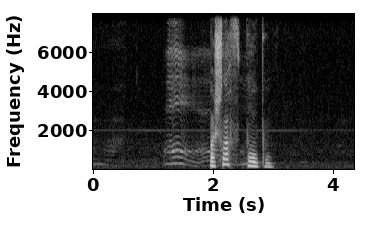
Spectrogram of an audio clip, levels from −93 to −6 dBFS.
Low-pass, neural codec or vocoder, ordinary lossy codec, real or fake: none; none; none; real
